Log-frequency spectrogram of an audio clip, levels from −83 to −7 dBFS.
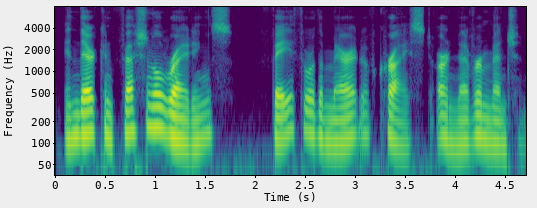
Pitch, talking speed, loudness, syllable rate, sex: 120 Hz, 165 wpm, -21 LUFS, 5.2 syllables/s, male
